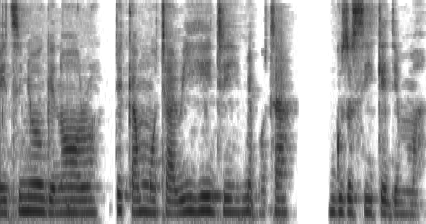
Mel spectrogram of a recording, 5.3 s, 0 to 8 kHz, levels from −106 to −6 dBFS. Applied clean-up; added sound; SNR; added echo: none; none; none; none.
